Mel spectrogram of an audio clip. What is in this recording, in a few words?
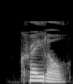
"Cradle", English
